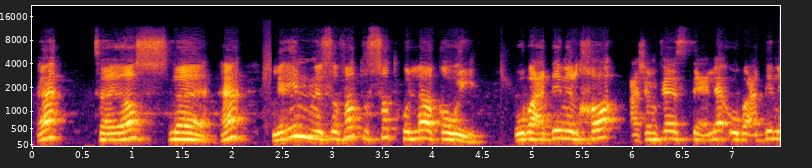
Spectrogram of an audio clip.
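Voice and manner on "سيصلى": very slow سيصلى with a long hissing ص; strong hams. Shown as a demonstration. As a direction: hold the breath flow on the ص of سيصلى. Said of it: "أعلاها الصاد". (همس قوي في صاد سيصلى)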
